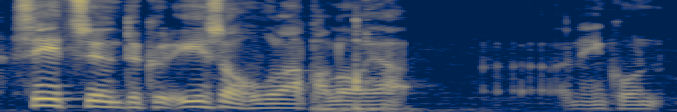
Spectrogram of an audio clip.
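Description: A man hosting a podcast, chatting casually and swearing heavily as he talks. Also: mid-range voice. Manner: heavy swearing, animated. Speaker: podcast host, bodybuilding coach.

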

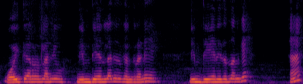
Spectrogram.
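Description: An actor playing a fiery old village mother who scolds her grown son in a rapid, cursing tirade, in a rural comedy skit. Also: high-pitched, flat delivery, lightly acted. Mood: bitter, scolding. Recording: dull lo-fi recording.

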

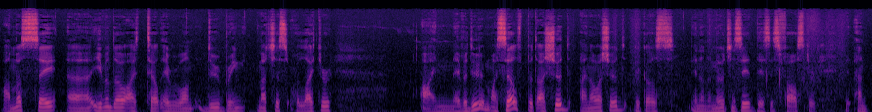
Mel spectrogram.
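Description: A Norwegian man with a Norwegian accent, hosting a casual bushcraft gear talk outdoors in a forest, relaxed and rambling with many ums and restarts. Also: medium pitch, measured pace. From Norway. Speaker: bushcraft channel host. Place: outdoors in a sunny forest clearing.

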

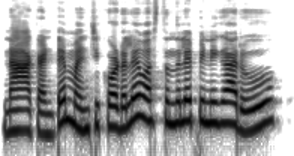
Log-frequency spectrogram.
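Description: A woman playing a gentle, modest young wife. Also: fairly high pitch, normal speed, clean tone, natural voice. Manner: modest, polite. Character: dutiful, gentle young daughter-in-law.

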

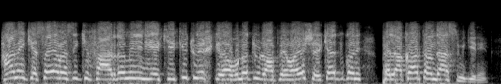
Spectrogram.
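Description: Heated high-voiced man hosting a voice chat. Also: expressive, a bit bright, no echo, muffled recording. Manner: argumentative, repeats himself, interrupts callers. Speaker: chat room host. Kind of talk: heated online talk room moderation.

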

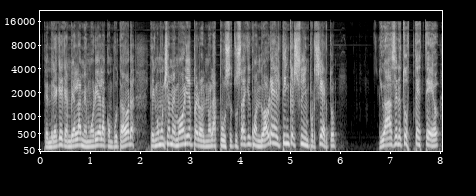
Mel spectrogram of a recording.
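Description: A man's voice: high voice, gravelly, no echo, studio quality. A man teaching a live-streamed trading class, chatting with viewers and thanking them, wearing headphones at a home setup. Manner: lively, animated, chatty with viewers, thanks super chats. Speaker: trading instructor. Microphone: headphones with mic.

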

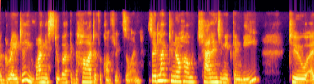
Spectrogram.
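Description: Young woman from Sri Lanka, student panelist, low-ish, polite and careful over webcam. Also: a little mellow. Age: young adult. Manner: careful, polite, slightly hesitant. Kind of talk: asking a question on video call. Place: indoors, plain light room. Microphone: video call webcam.

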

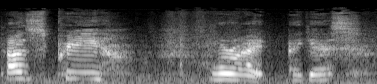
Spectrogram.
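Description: A woman's voice: sits high, steady tone, unhurried, background noise. A woman, chatting casually into a handheld camera in a rambling vlog style. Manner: chatty, rambling, filler-heavy. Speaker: vlogger. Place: car, gym and home. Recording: music playing behind.

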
